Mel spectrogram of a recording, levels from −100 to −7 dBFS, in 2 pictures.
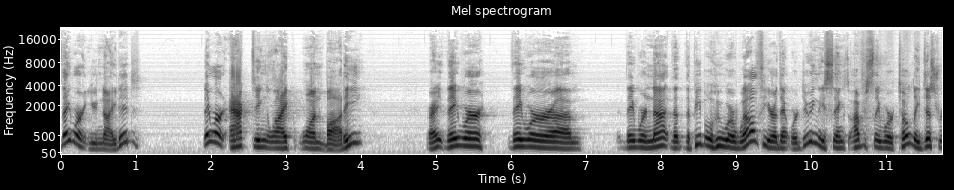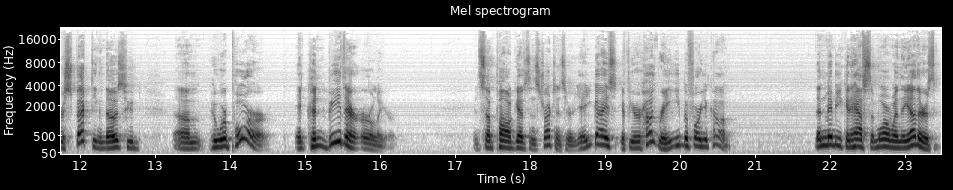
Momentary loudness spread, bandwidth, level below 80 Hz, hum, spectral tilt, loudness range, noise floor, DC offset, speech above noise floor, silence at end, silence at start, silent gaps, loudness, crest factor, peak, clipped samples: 10 LU; 17 kHz; -72 dBFS; none; -6.5 dB/octave; 4 LU; -67 dBFS; under 0.1%; 50 dB; 0.1 s; 0 s; none; -19 LUFS; 18 dB; 0 dBFS; under 0.1%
